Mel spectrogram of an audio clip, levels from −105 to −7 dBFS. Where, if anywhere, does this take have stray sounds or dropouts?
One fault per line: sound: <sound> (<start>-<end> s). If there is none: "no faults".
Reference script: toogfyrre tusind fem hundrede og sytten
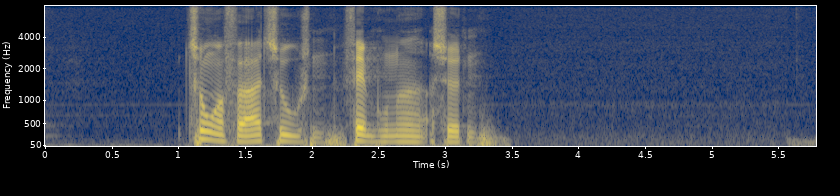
no faults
